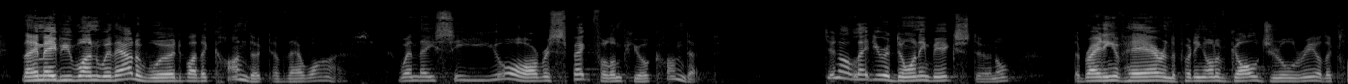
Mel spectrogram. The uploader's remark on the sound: Sermon recording from Sunday 30 Jul 2023. Sovereign Grace Church.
